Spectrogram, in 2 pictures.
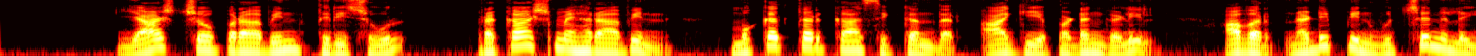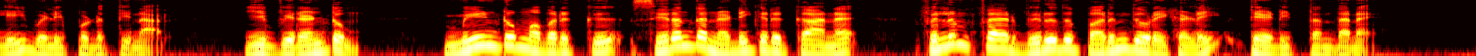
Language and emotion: Tamil, neutral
